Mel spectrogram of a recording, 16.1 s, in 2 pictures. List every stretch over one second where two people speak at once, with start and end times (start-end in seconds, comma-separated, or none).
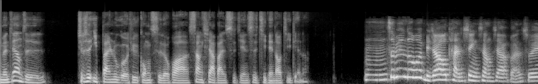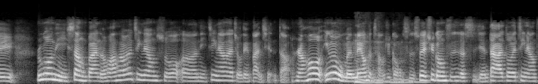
13.3-14.6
